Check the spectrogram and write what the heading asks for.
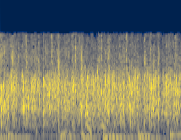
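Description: A steady burst of audience applause, many hands clapping densely and loudly without pause for a couple of seconds, with a faint murmur of voices underneath.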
